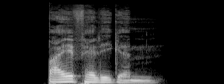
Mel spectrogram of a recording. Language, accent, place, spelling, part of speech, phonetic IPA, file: German, Germany, Berlin, beifälligem, adjective, [ˈbaɪ̯ˌfɛlɪɡəm], De-beifälligem.ogg
- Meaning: strong dative masculine/neuter singular of beifällig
